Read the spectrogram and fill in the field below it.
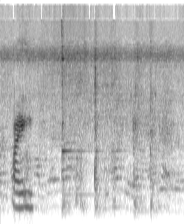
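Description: Radish stir-fried in a pan, with a quick sizzle and a few stirring scrapes of a spatula against the metal over a steady frying hiss, close and fairly loud.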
